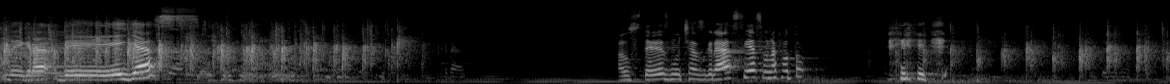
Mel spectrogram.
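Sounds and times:
audience applause: 0.0 - 4.3, 9.3 - 11.6
speech: 0.2 - 1.8, 6.2 - 8.2, 8.9 - 9.6
laughter: 1.8 - 3.8, 8.9 - 10.0.

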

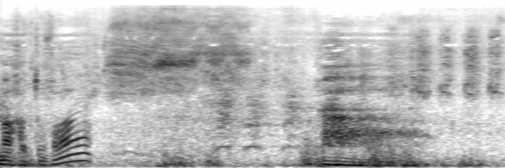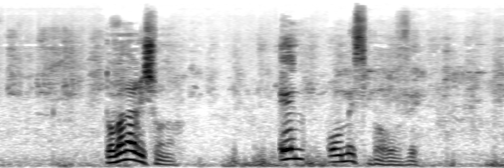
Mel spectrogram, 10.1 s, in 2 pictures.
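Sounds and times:
speech: 0.0 - 2.4, 3.0 - 4.3, 6.1 - 9.3
dog barking: 2.2 - 3.1.

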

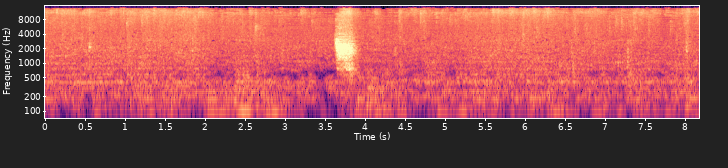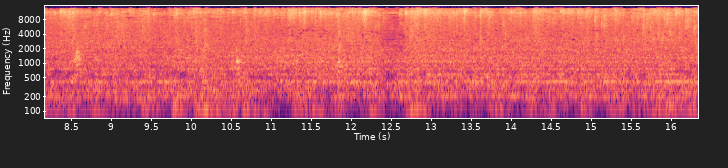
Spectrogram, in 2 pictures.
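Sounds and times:
water running like a shower or open tap: 0.0 - 16.3.

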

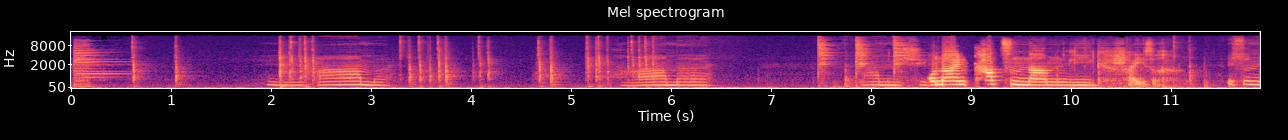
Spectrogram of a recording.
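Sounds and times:
sharp metallic clanks: 0.0 - 0.6, 7.4 - 8.5
video game anvil landing with a metallic clang: 0.0 - 0.6, 7.5 - 8.4
speech: 2.0 - 3.4, 5.5 - 6.5, 7.9 - 11.8.

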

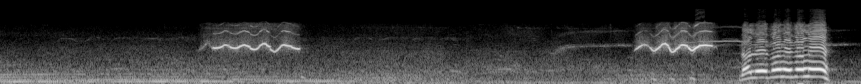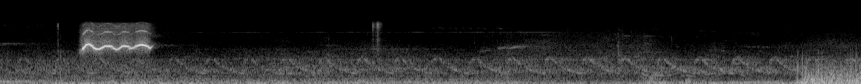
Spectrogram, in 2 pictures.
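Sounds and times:
crowd whistling: 1.5 - 3.1, 5.5 - 10.3
speech: 7.4 - 8.4.

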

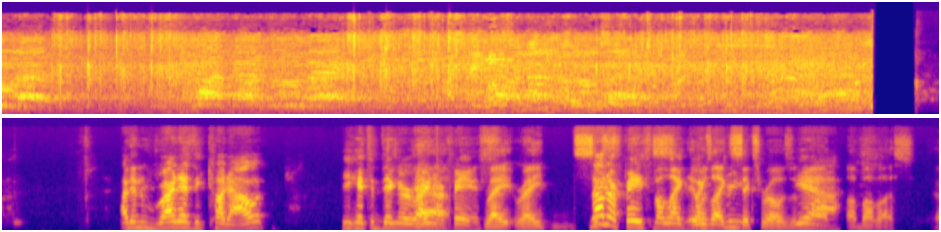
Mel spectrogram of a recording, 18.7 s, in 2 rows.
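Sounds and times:
large stadium crowd yelling together: 0.0 - 8.7
speech: 10.6 - 12.1, 12.8 - 18.7.

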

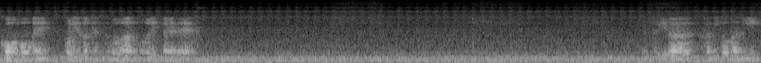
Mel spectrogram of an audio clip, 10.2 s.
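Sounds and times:
speech: 0.1 - 2.8, 8.8 - 10.1
train wheels clattering on rails: 0.6 - 10.1.

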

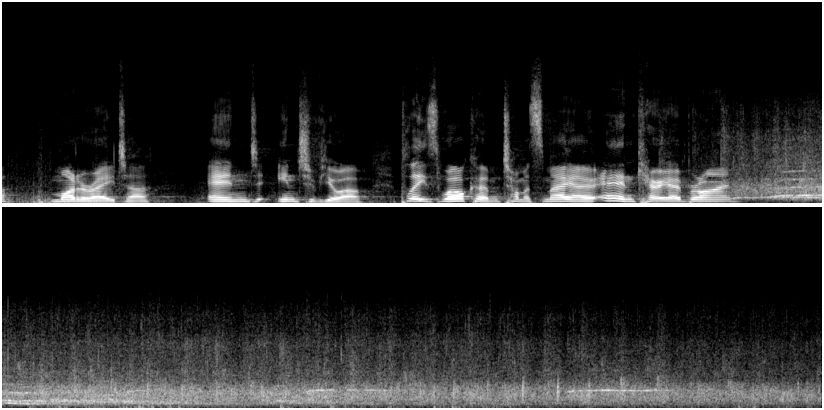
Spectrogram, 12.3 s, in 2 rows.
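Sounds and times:
speech: 0.0 - 5.8
audience applause: 5.5 - 12.2.

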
